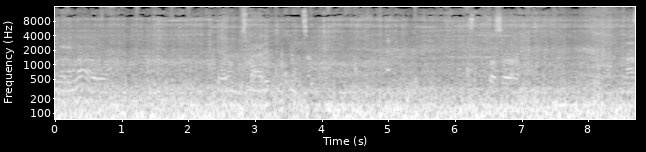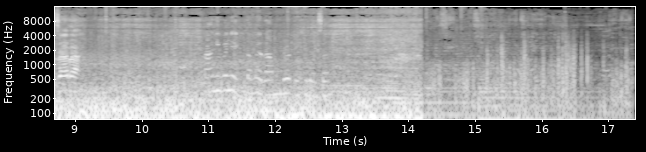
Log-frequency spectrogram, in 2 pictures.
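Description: Steady low road and tyre rumble inside the cabin of a Tata Tigor EV driving on a rough road, with voices talking over it now and then. The rumble drops sharply about fourteen seconds in.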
